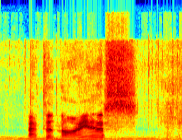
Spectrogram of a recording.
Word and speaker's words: Athénaïs: Athénaïs? Really? That's how you say it. Athénaïs.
